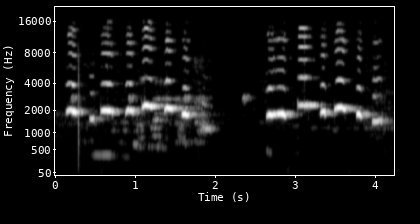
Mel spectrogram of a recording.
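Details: A pet cockatiel whistles a learned anthem in clear, pure notes, two phrases of stepped, rising and falling tones split by a short pause.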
